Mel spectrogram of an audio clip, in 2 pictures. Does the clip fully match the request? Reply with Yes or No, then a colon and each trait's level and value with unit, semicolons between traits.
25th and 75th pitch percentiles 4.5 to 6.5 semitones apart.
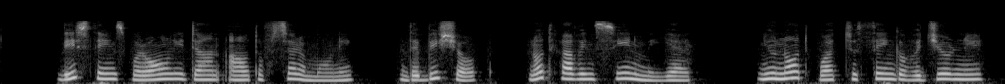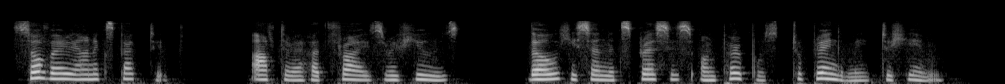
No: average, 3.7 semitones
